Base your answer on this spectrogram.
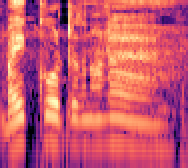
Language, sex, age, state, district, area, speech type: Tamil, male, 18-30, Tamil Nadu, Perambalur, rural, spontaneous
